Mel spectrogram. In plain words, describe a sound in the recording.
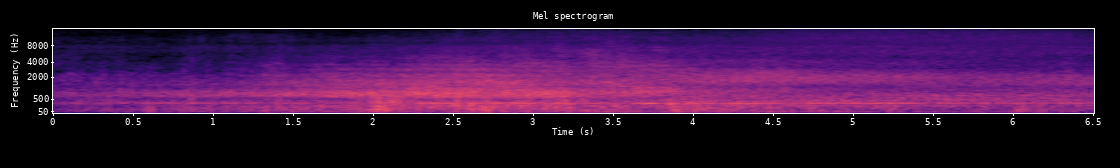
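A bus drives past on a nearby road.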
